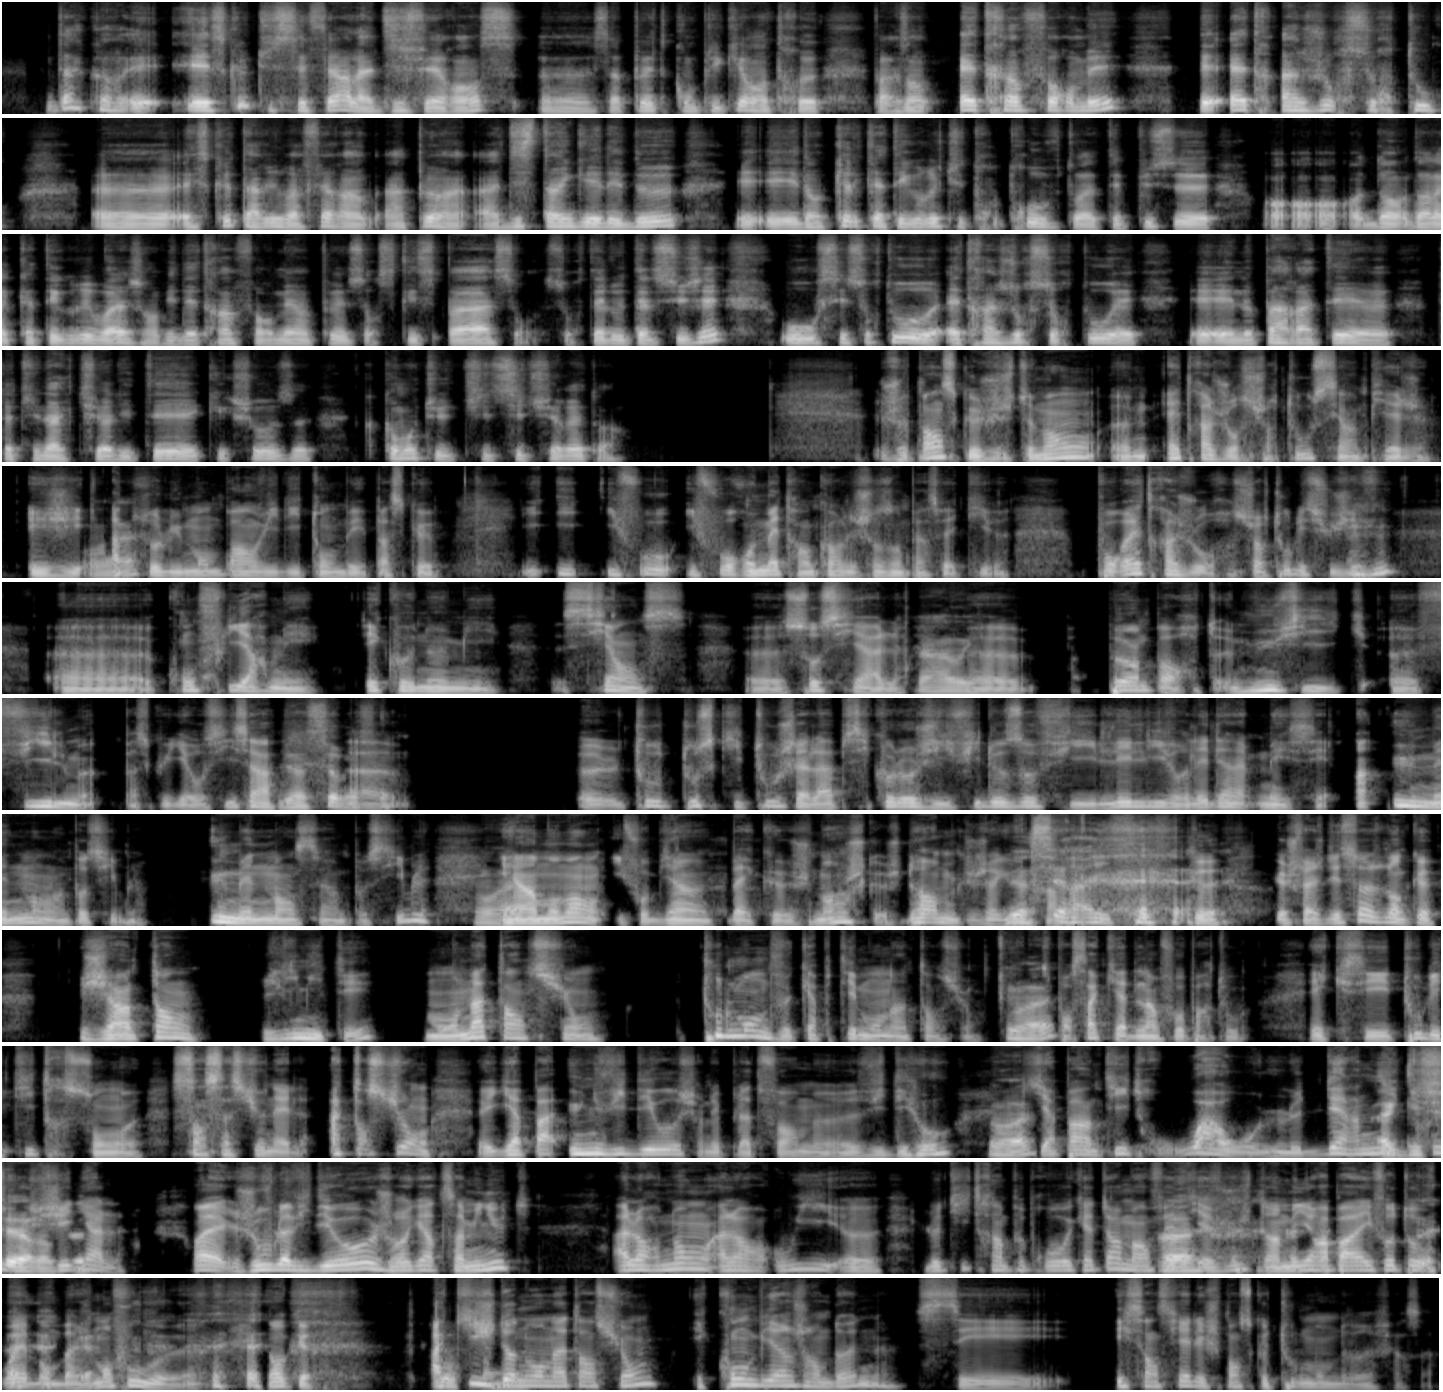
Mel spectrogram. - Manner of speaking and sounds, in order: stressed: "absolument"; tapping; stressed: "humainement"; stressed: "Humainement"; laugh; stressed: "sensationnels. Attention"; put-on voice: "Attention"; laughing while speaking: "vidéo"; stressed: "waouh"; stressed: "dernier"; stressed: "génial"; laugh; stressed: "combien"
- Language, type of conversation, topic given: French, podcast, Comment faites-vous votre veille sans vous noyer sous l’information ?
